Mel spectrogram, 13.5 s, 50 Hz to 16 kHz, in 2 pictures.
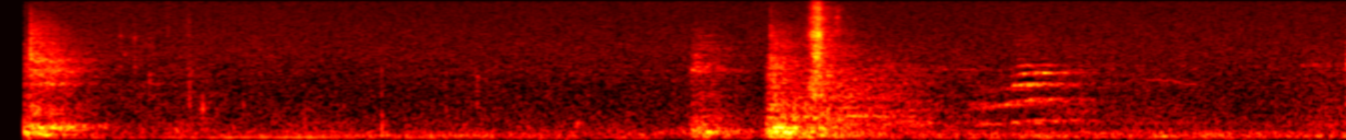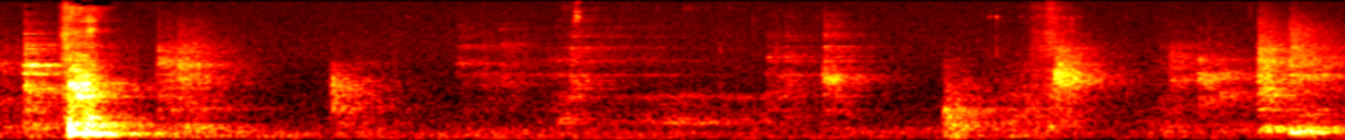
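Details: Cat coughing at night: several short, harsh, breathy hacking bursts in a quiet room, recorded 11/7/13.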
